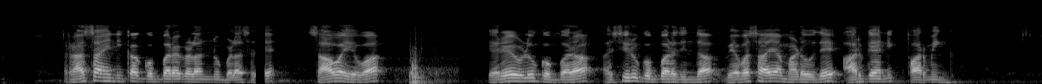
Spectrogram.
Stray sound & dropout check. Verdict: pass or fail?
fail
